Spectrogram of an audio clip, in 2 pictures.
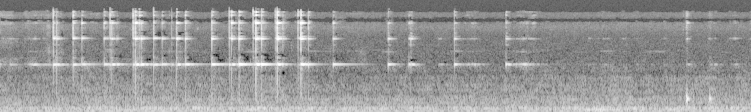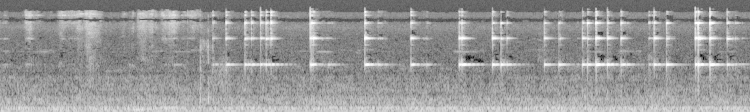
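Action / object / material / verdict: tap / glazed ceramic mug / ceramic / none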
